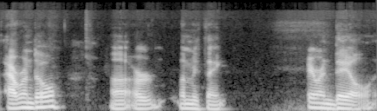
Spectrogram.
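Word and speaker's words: Arendal: or let me think Aaron Dale is how they pronounce it I even asked him I'm like Hey how do you there's like this debate on is it a Rendell and he was like it's actually Arendelle I went okay cool so I'm gonna try to pronounce it Aaron Dale for now on but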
